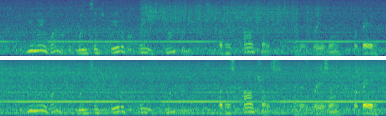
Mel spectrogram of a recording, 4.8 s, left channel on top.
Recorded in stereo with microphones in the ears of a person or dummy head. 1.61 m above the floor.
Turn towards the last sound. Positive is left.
turn(degrees=-45)  # may be behind; listen again after turning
